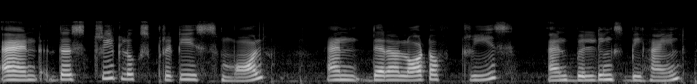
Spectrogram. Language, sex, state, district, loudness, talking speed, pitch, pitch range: English, female, Karnataka, Bangalore, -21 LUFS, 135 wpm, 205 Hz, 200-225 Hz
